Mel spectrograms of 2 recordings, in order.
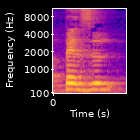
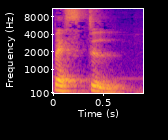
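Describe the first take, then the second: First: The t sound is silent. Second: The t sound is pronounced. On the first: The speaker calls it right. "when T comes in between N or S sounds, it often disappears" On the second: The speaker calls it wrong. "not pestle"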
